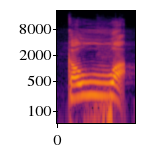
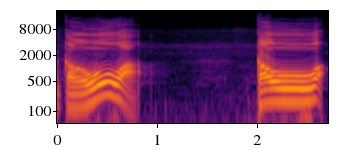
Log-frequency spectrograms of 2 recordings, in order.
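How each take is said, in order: First: "कौआ" as ka-oo-aa; old-style "ka-oo-aa" for कौआ; wrong, old pronunciation. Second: "कौआ" with open ao, lower pitched; correct modern pronunciation. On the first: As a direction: say कौआ with a clear oo glide. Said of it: "कौआ है ही नहीं वो". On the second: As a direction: say कौआ as "kao-aa", no oo glide. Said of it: "औ का उच्चारण". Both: Shown as a demonstration.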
